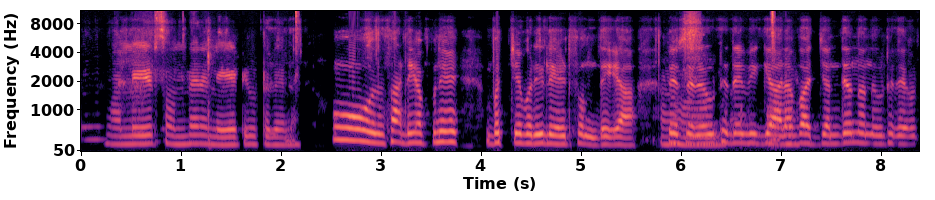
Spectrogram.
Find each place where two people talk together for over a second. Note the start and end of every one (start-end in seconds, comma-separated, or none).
5.8-7.1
